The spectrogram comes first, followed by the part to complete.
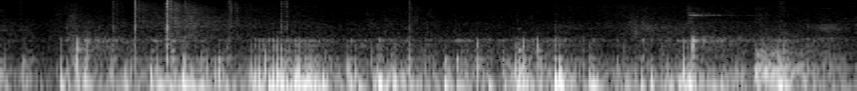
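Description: Handling noise from a handheld microphone being passed from one person to another: a string of irregular knocks and bumps with rubbing on the mic body, loudest in the middle.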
